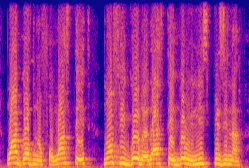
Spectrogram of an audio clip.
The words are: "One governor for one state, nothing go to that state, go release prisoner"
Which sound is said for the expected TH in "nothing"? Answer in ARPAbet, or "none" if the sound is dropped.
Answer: F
